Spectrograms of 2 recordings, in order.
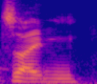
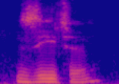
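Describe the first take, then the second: First: The first vowel sounds like 'eye'. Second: The first vowel sounds like 'ee'. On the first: The speaker calls it wrong. "Not Zeiten" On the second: The speaker calls it right. "if the E follows the I, it's E"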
